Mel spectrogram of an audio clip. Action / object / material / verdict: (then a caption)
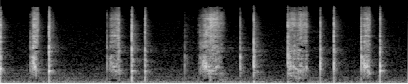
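scrape / wooden ruler scratched and tapped with a pen tip / wood / none. A metal pen tip scratches and taps along the edge of a long, flat, solid wooden yardstick held by fingertips. Soft, bright scratching strokes alternate with sharp little ticks over a steady low hum.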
